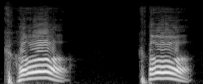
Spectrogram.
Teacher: ख जो होता है वो महाप्राण होता है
